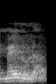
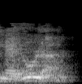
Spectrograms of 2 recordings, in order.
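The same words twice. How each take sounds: First: MÉDULA as ME-du-la; médula, stressed on first syllable. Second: MEDULA as me-DU-la; medula, stressed on U. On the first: Teacher showing what spoils the rhyme, stress ME-du-la. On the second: Teacher on reciting Quevedo, stress me-DU-la. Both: Shown as a demonstration. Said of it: "no se puede decir médula".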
